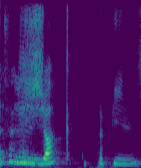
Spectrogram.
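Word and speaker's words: Jacques Pépin: Jacques Pepin. – Jacques Pepin? Cooking with Jacques Pepin? – I think I remember seeing that one. It's probably Pepin. – Oh. – Jacques Pepin.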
